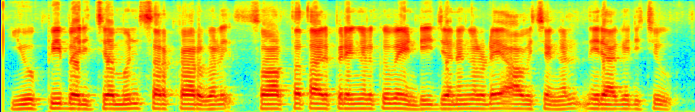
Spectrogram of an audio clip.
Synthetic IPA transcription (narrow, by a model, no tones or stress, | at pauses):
juːpːibɐɾit͡ɕːɨmunsɐrkaːruɣɐɭsʋaːrt̪ɐt̪aːlpɐɾɐŋːɐɭkɨʋe̞ːɳɖid͡ʑe̞nɐŋːɐɭuɽe̞aːʋɐɕjɐŋːɐɭniɾaːɡɐɾit͡ɕːu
